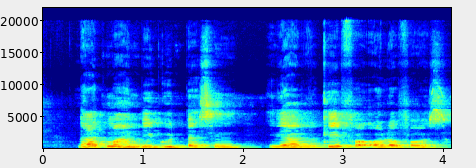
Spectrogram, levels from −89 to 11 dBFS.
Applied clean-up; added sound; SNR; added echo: none; none; none; reverberation time 0.6 s.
